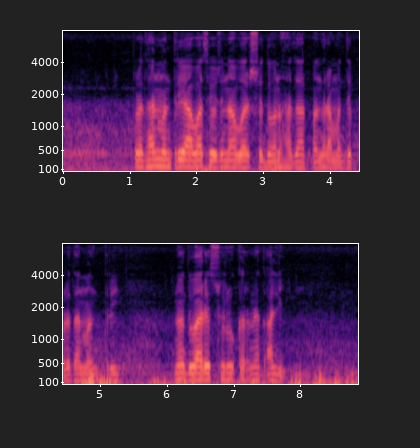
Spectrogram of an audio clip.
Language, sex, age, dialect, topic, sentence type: Marathi, male, 18-24, Northern Konkan, agriculture, statement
